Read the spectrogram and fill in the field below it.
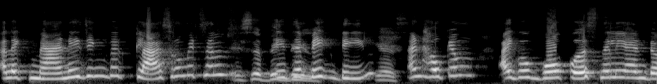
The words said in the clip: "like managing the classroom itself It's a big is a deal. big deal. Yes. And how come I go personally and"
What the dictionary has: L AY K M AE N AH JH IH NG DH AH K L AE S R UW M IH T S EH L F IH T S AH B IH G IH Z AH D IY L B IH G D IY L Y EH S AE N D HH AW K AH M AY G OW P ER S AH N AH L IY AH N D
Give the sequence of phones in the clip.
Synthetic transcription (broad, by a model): L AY K M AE N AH JH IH NG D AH K L AE S R UW M IH T S EH L F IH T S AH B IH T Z AH B IH G D IY L Y EH S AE N D HH AW K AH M AY G OW P ER S AH N AH L IY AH N D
